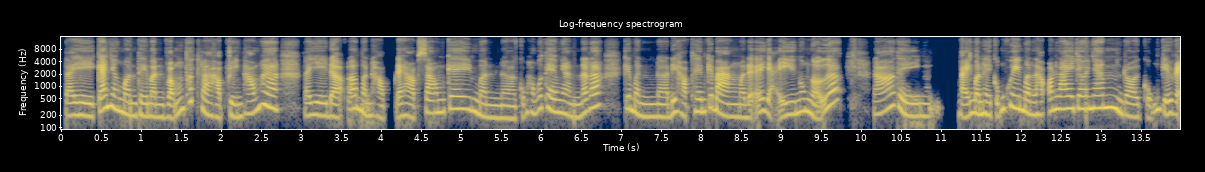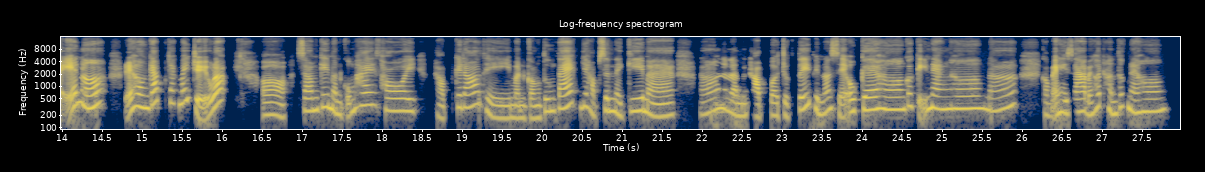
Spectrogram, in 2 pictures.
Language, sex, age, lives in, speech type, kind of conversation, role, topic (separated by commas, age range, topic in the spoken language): Vietnamese, female, 25-29, Vietnam, conversation, unstructured, none, Học trực tuyến khác gì so với học truyền thống?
